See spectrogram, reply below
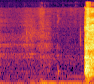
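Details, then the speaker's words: Single sharp cough after a quiet stretch with faint background sounds, from a live streamer who says they are not feeling well and are coughing too much; they wonder jokingly whether it is an allergy. "Ugh. Yeah, I'm coughing too much, so I probably should end the stream now and stop talking."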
